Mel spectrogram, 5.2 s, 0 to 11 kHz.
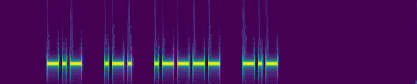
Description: Morse code, heard as a keyed tone, about 25 wpm, spaced as for 18 wpm, 700 Hz. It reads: KR1K
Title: USA Call Signs - 4 Characters - 2x Character Spacing - 25wpm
